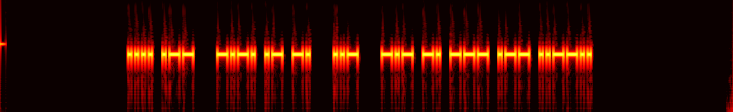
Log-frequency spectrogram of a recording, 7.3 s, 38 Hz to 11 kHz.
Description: Morse code, heard as a keyed tone, about 36 wpm, 700 Hz. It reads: HW CAN U KNOW?
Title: Sentences from Top 100 Words and Abbreviations 35wpm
